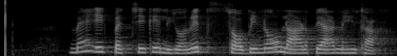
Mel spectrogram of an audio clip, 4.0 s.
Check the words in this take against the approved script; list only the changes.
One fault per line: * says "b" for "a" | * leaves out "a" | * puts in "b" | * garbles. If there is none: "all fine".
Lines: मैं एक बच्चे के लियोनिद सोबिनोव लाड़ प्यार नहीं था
all fine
